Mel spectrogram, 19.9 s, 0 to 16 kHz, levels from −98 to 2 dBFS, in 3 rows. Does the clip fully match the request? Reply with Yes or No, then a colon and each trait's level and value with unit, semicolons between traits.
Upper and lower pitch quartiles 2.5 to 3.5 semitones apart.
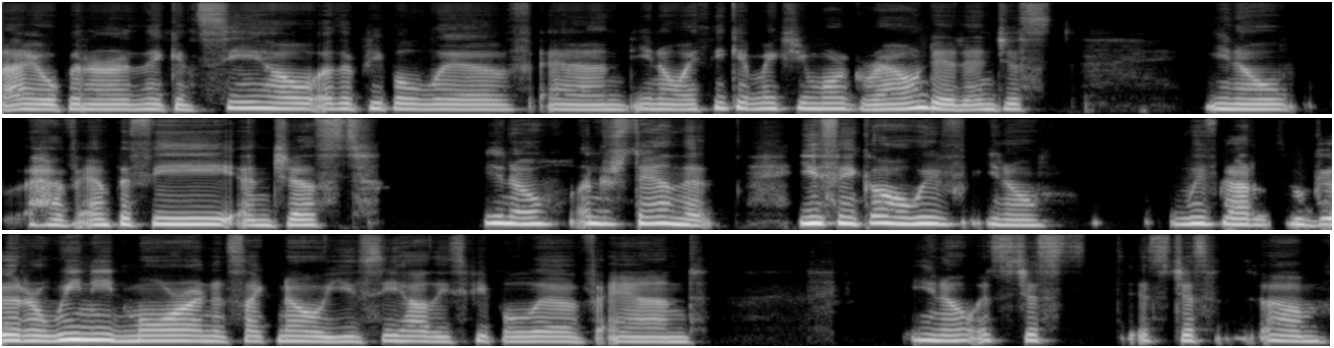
Yes: average, 3.1 semitones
